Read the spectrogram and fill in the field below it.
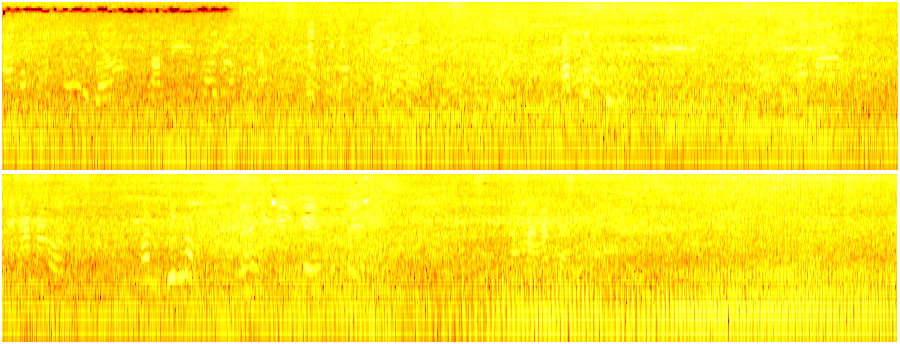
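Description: Women talk casually nearby.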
